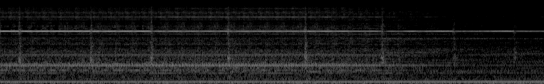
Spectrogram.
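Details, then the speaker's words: TRS-80 Model II/16 8-inch floppy drive imaging a single-sided disk: crisp, even ticks about three per second over a quiet motor hum, with occasional squeaks; the head steps track by track reading normally. "Squeaking noise, which you'll hear a little floppy occasionally. You can see the head stepping as it's reading each track of the floppy."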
